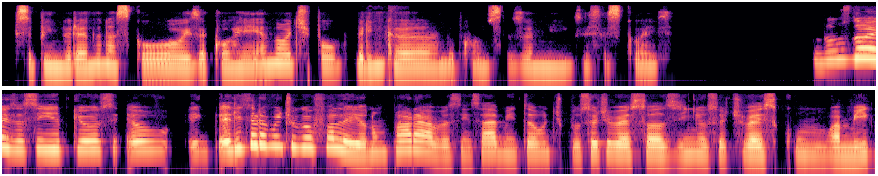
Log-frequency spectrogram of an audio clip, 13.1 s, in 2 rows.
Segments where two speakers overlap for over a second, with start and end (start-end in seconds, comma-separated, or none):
none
